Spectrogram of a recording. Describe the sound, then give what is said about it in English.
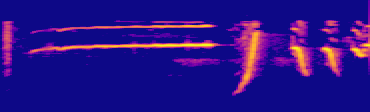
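A bird sings a long, steady high whistle followed by three quick upward-sweeping chirps, clear with no talking, in a David Attenborough nature documentary clip. “That damn bird's ruining everything.”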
